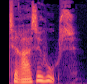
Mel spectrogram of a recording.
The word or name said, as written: terrassehus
